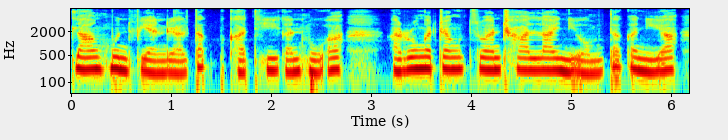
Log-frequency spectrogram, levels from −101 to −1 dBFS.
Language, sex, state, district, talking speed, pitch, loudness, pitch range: Mizo, female, Mizoram, Aizawl, 185 wpm, 210 Hz, -14 LUFS, 195-220 Hz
